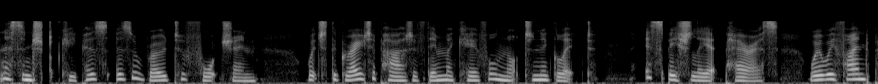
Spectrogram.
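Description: At 0.42 to 0.56 s there's packet loss on an ADPCM call: about four packets, 80 ms, drop to hard silence, then speech returns slightly distorted while the G.722 decoder resyncs.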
